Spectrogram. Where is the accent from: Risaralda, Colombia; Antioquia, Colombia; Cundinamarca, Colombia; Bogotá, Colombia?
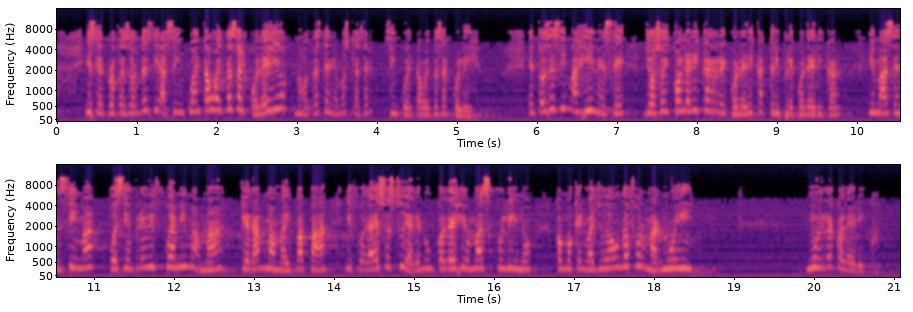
Bogotá, Colombia; born there; ella tenía 8 meses de embarazo en Arma Caldas, esa era yo, y nací en Bogotá.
